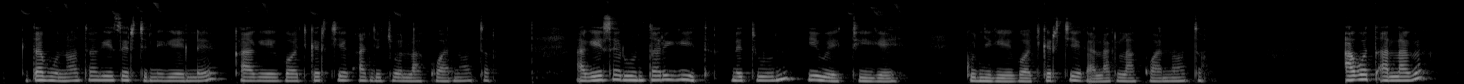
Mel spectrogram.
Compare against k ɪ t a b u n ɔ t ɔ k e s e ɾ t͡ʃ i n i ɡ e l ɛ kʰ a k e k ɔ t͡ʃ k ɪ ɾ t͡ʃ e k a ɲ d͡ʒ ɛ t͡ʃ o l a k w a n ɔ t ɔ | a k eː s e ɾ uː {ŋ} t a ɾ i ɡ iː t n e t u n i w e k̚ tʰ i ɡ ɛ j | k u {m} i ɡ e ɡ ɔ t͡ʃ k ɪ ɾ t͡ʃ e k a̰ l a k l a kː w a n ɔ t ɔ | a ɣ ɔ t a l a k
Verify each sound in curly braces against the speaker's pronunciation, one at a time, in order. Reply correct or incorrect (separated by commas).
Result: incorrect, incorrect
